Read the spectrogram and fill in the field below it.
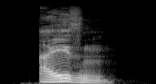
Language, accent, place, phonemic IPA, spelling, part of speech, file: German, Germany, Berlin, /ˈʔaɪ̯zən/, Eisen, noun, De-Eisen.ogg
- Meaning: 1. iron (chemical element, Fe) 2. pick (miner's tool)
